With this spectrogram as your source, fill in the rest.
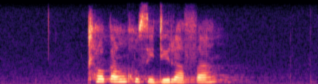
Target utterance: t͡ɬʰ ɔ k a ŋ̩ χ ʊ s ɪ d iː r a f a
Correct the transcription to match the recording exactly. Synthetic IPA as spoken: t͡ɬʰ ɔ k a ŋ̩ χ ʊ s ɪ d i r a f a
